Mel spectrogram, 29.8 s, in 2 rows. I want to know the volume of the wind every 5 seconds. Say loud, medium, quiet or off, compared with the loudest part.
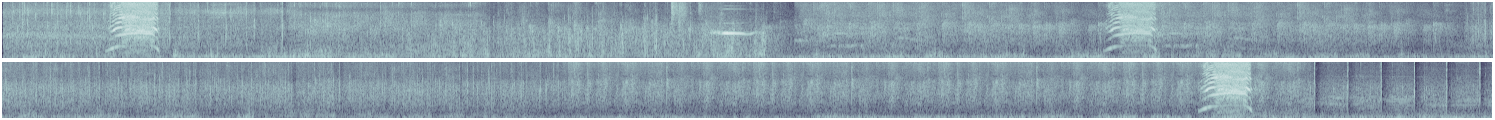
loud, loud, medium, medium, quiet, medium.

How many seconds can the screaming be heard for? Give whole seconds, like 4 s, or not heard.
2 s.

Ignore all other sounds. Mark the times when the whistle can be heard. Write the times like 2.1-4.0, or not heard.
6.7-7.7.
